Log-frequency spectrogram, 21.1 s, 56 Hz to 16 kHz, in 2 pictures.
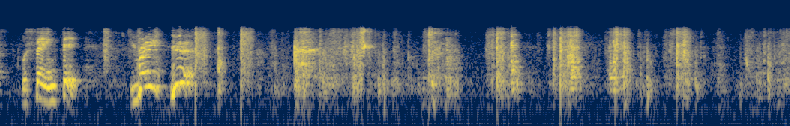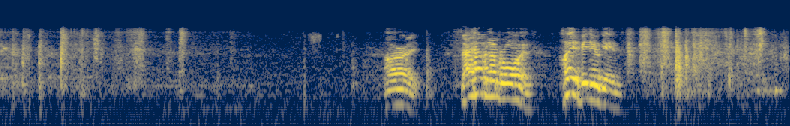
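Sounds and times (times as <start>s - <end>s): scuffs and thumps of bodies moving: 1.2s - 13.9s, 18.7s - 21.0s.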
